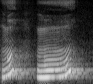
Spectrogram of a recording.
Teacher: Touching your back of the tongue to the top, you can make this sound.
